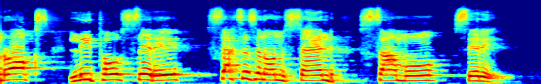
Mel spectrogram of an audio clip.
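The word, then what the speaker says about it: psammosere: अगर बोलूं succession on rocks, लिथोसेरे, succession on sand, सामोसेरे। ये पी साइलेंट है, ध्यान रहे।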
